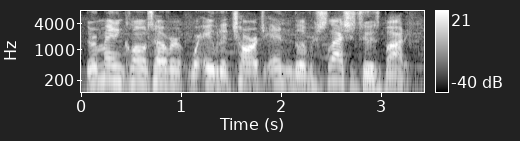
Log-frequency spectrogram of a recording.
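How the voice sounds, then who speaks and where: A man's voice: on the high side, soft background music. A man reading a fan story aloud as a storyteller. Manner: fast, lively storytelling. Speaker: fanfiction reader.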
